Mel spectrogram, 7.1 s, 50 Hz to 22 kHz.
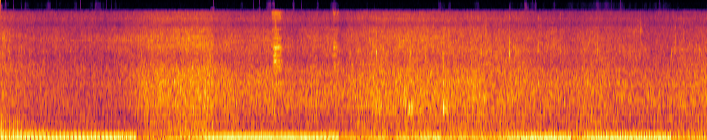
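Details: Nissan 300ZX Z32 (VG30DE) with a refabricated exhaust, after TPS reset and ECU swap: deep steady exhaust drone rising and easing slightly with throttle, no popping or misfire. Healthy, though the owner notes cruising drone and suspects an X pipe might fix it.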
